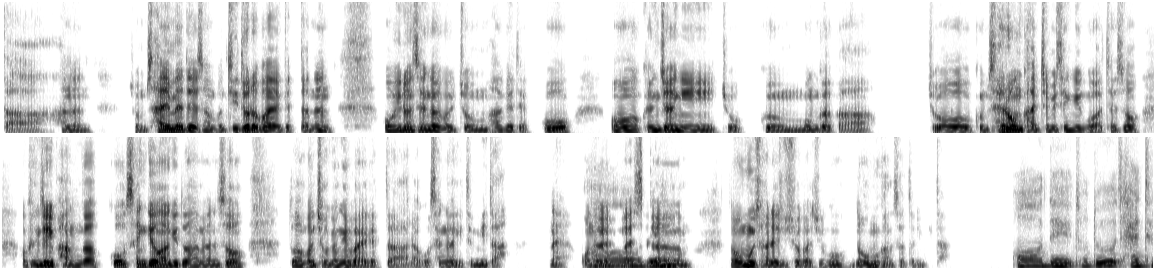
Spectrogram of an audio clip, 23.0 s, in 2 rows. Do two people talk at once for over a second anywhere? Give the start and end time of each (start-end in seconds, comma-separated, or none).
none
